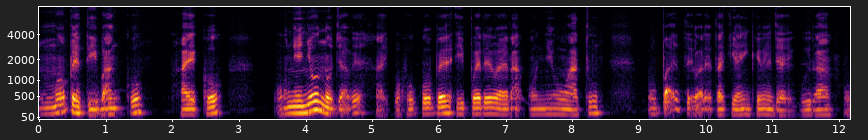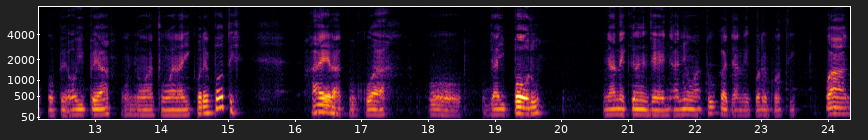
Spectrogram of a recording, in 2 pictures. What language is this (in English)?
Eastern Bolivian Guaraní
